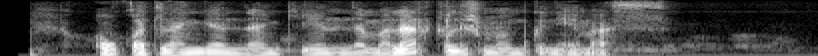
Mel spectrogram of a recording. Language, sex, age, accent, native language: Uzbek, male, 25-34, Jizzax, Uzbek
